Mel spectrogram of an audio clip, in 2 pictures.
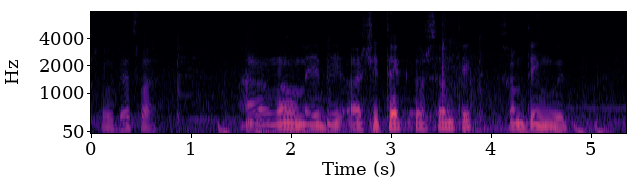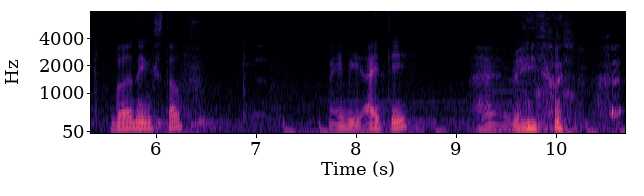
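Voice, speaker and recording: A young man in his twenties from the Netherlands with a Dutch accent, a footballer giving casual interview answers in a relaxed, hesitant way with many fillers. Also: on the low side. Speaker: football player. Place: indoor hotel room.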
